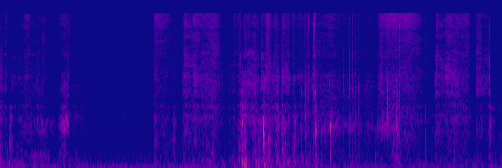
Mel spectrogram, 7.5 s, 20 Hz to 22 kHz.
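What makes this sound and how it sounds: Fingertips rub across the illustrated paper pages of an open 1974 hardcover book on Victorian parlor games, then turn the page. Quiet, dry papery scraping and brushing come in uneven bursts, with brighter swishing rustles as the page is handled and turned.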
